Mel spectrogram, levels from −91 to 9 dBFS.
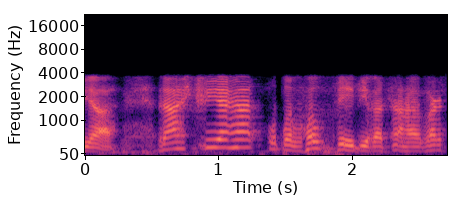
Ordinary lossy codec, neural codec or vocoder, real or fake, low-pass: Opus, 24 kbps; codec, 16 kHz in and 24 kHz out, 0.6 kbps, FireRedTTS-2 codec; fake; 3.6 kHz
